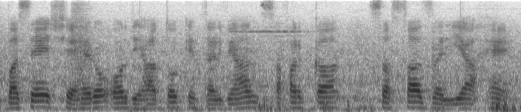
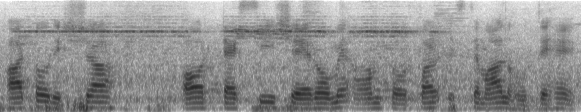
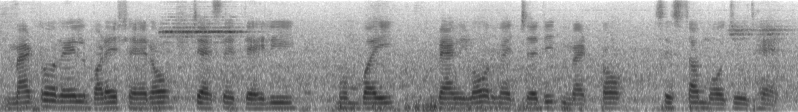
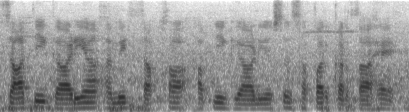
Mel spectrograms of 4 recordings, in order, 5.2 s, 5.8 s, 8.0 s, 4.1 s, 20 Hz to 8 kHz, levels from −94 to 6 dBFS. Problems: constant background noise, low volume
